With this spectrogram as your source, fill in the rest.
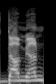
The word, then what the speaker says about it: Damian: Serb or a Massa, it's Damian. Yeah. Don't fucking say Damien. Who's Damien? Who's Damien? It's Damian, bruh.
